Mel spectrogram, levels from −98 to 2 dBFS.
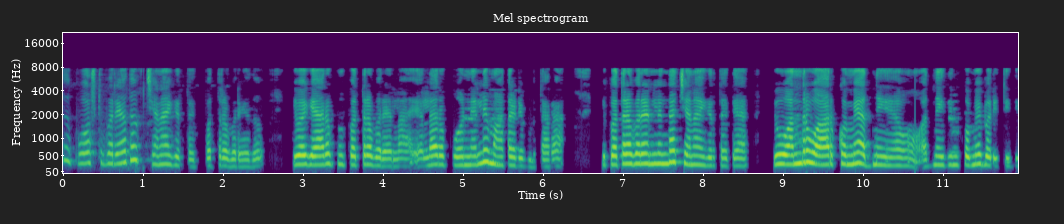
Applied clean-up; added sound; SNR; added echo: none; none; none; none.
